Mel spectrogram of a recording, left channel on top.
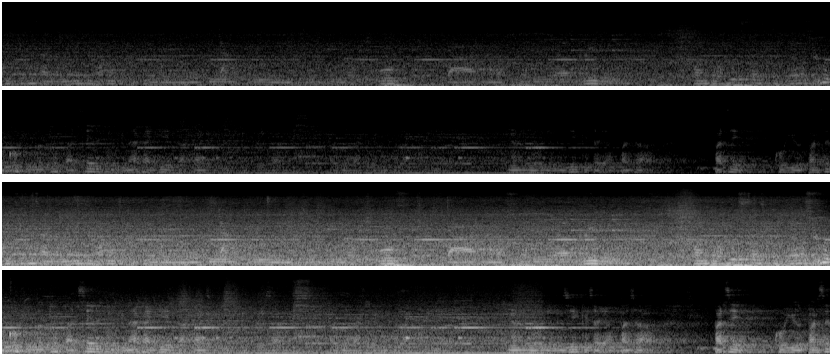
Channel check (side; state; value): left; quieter; 17.9 dB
